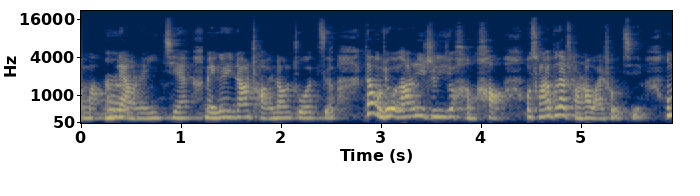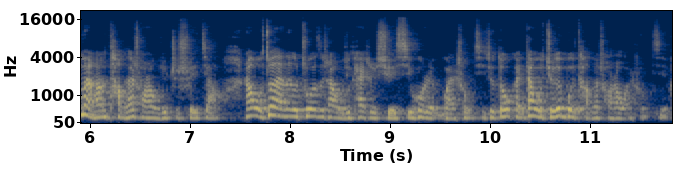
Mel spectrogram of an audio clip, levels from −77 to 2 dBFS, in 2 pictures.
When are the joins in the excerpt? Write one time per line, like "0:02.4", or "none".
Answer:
0:01.2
